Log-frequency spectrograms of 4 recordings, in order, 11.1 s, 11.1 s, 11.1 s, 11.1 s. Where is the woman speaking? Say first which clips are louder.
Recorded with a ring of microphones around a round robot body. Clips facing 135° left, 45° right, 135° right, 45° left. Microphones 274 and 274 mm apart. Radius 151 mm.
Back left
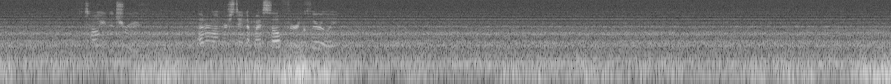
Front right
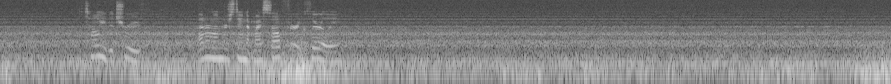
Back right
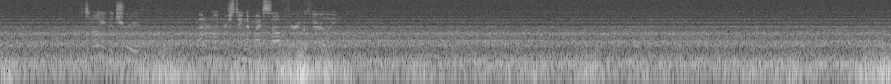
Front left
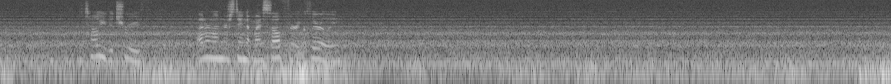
Front right 7 dB, front left 12 dB; 10° left; by 4.4 s 5° left.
